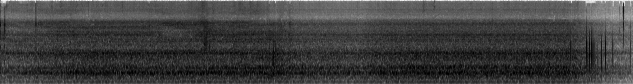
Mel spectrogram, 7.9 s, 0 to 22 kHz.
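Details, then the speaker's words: Hardy H2 outdoor wood heater, newly replaced damper blower fan motor after the old one locked up: steady, even hum with airflow rush, no grinding or squeal; bearings quiet, fan healthy. "smoke's starting to blow that one sounds so much better than the previous one the bearings are quiet"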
